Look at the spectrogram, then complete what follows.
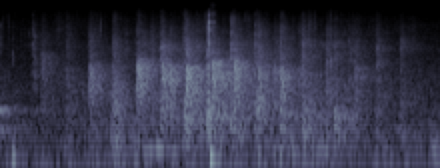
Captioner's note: applause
